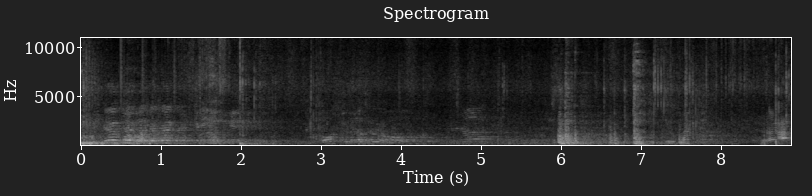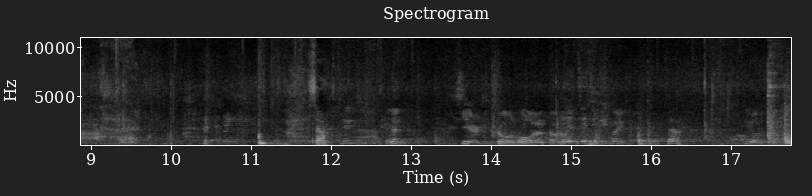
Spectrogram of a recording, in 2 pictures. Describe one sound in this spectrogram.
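Players shout and call out across a large echoing rink.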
